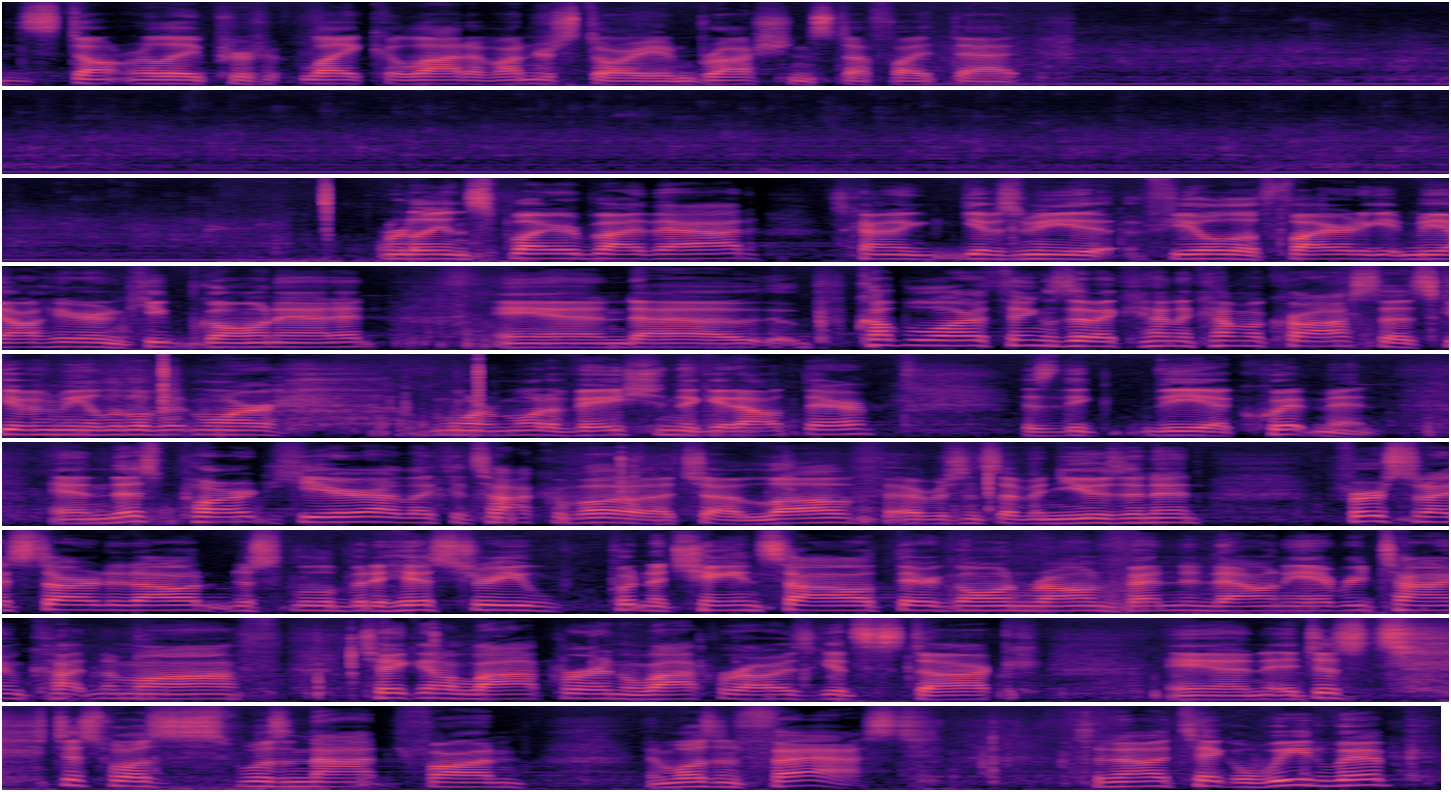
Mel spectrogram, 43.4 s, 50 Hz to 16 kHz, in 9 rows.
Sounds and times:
Speech: 0:00.0 - 0:03.4, 0:10.9 - 0:43.3.

